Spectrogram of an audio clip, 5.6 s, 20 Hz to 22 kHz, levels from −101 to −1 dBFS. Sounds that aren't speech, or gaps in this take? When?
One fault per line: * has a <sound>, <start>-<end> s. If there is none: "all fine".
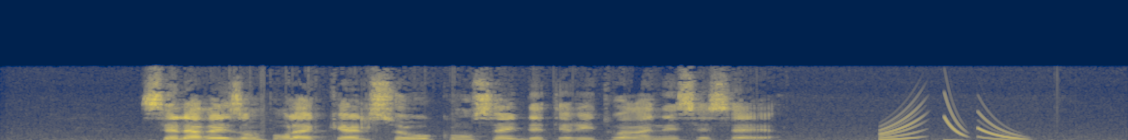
* has a chirp, 4.4-5.2 s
